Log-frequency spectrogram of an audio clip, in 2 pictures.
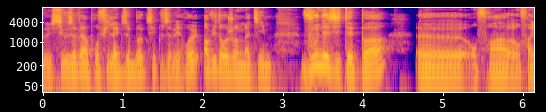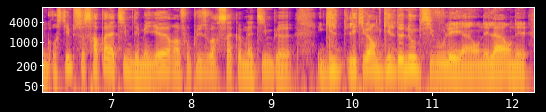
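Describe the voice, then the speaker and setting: A man's voice: mid-range voice, a little mellow. A young man hosting a live stream, chatting casually and rambling with many fillers and self-mocking asides. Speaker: livestream host. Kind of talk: casual live-stream chat explaining hacking.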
